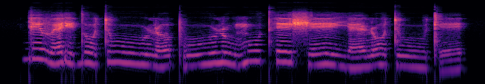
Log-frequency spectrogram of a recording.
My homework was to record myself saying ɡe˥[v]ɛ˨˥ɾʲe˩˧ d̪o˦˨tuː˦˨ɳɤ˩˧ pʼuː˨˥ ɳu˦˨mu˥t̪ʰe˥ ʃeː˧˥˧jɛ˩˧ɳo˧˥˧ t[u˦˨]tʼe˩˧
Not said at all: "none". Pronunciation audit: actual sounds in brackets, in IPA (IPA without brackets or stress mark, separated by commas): v, uː˦˨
